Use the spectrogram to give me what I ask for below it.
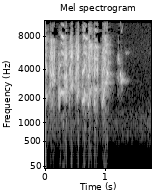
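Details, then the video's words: Red-throated thrush (Turdus ruficollis) singing in nature, giving about a second of loud, harsh, scratchy twittering in quick pulses, then one brief thin note before falling silent. "Red Thrush Singing.(Turdus ruficollis)."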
